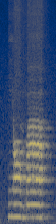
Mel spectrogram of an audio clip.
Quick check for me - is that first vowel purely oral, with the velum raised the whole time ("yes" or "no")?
no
